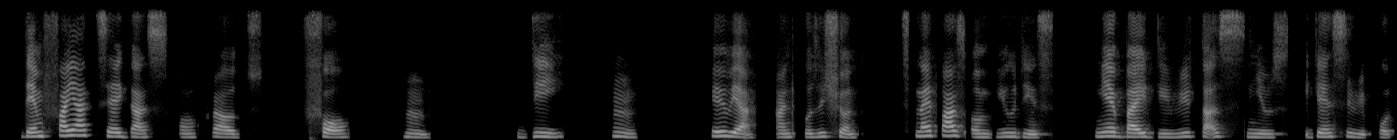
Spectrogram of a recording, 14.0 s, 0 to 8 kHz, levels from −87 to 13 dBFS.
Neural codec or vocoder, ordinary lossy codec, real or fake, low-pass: autoencoder, 48 kHz, 32 numbers a frame, DAC-VAE, trained on Japanese speech; none; fake; 7.2 kHz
